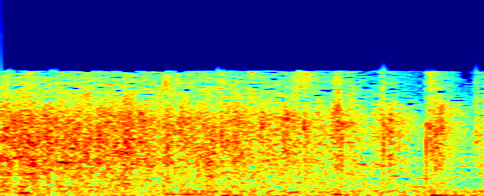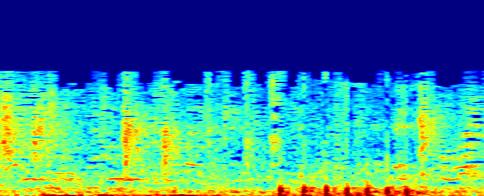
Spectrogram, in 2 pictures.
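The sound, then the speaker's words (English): A crowd breaks into sustained applause for the goons, dense clapping filling the whole stretch, with a few cheers and some louder, sharper claps toward the end. “Yeah, I think the goons actually deserve quite another round of applause here.”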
